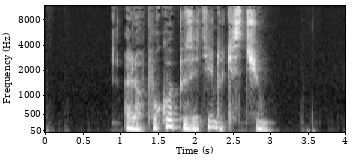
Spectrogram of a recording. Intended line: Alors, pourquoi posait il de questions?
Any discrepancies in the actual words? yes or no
no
